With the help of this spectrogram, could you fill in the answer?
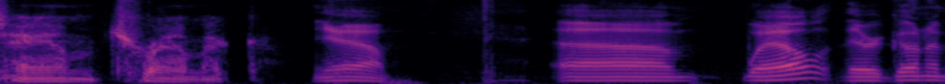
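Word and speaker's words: Hamtramck: detroit in hemtramic michigan a lot of people have a hard time saying hemtramic don't they that's right well you kind of want to just say two uh syllables ham tranq yeah yeah where it's but it's ham trammic yeah um well they're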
